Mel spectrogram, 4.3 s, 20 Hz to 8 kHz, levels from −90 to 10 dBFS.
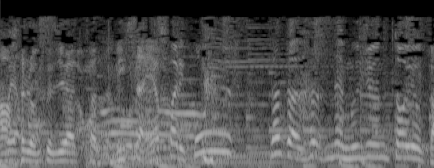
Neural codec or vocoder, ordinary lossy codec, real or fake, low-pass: none; MP3, 24 kbps; real; 7.2 kHz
